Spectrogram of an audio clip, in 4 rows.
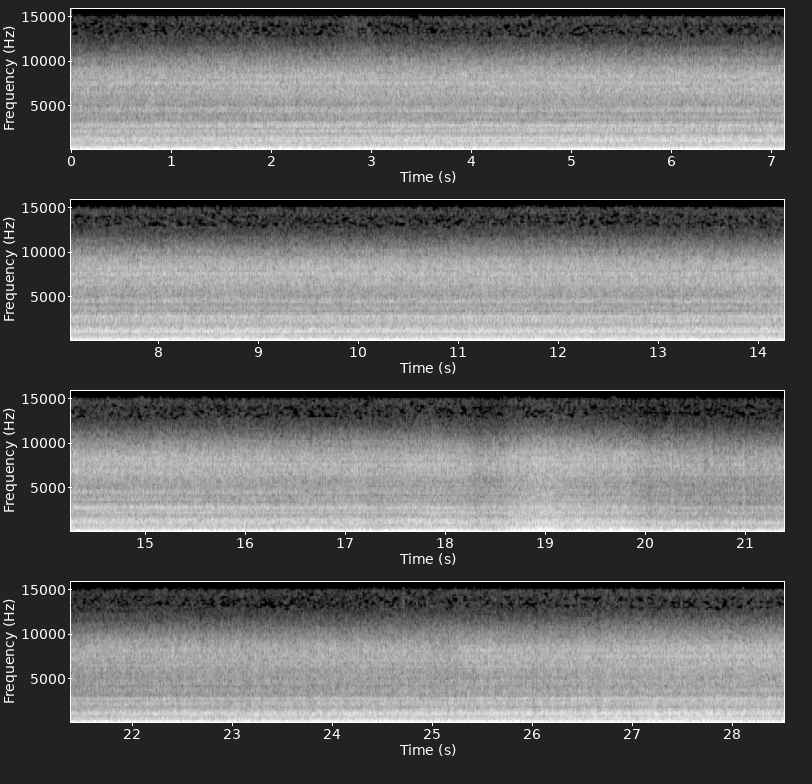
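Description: Yamaha YZF-R6S sport bike's inline-four engine running at steady cruising revs, under heavy wind rumble on the microphone.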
